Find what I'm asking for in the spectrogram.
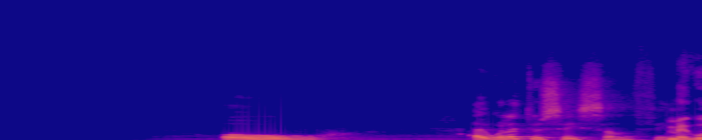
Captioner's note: Hablando idioma extranejero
